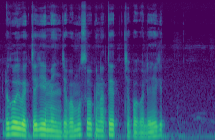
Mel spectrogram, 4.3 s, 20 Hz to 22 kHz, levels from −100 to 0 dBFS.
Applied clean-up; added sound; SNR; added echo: none; none; none; none.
